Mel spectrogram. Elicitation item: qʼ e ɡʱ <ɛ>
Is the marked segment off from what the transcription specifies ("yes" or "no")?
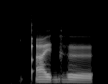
yes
